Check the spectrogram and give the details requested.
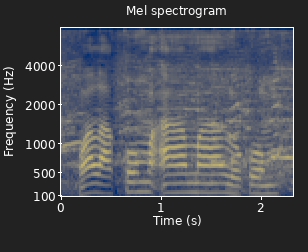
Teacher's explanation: mim mati atau sukun bertemu dengan huruf Ain dibaca terang di bibir dengan mulut tertutup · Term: izhar syafawi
